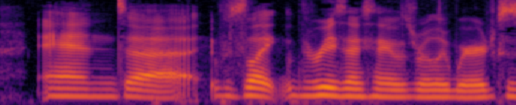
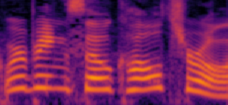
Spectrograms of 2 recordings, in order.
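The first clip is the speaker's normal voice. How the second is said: mock PTA mom; 9 semitones higher, 3 dB louder than usual. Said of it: "they're like".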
